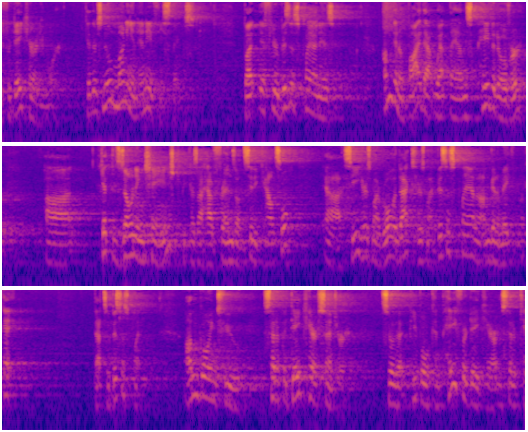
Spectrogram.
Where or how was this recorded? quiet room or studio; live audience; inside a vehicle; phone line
live audience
